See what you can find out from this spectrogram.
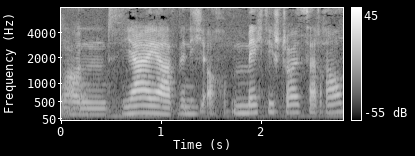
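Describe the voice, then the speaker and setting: Noticeable background noise runs beneath a voice with ordinary pitch variation. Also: woman. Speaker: singer and speaker. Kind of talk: casual chat. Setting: outdoors.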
